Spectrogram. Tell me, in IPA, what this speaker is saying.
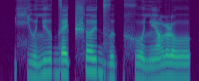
ç ɯ˧˩ lʲ ɯ˥ d ɛ˥ t͡ʃʰ ə˥ y̯ d͡z ɯ˧˩ k x ʊ˧˩ lʲ ɛ̃˨˥ lˠ ɭ ʊ˥

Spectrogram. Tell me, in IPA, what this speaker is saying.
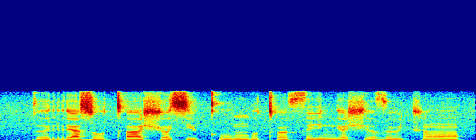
k ɨ rʲ a z u tʼ ɐ ʃ ɵ sʲ ʉ kʼ u ŋ u tʼ ɵ θ i nʲ ɐ ʃ ɨ ð ʉ t͡ʃ õ

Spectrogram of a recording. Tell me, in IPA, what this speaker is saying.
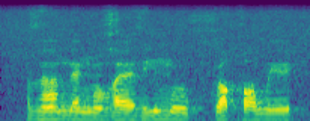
ð ã n ɛ ŋ õ ʁ ɛː ð i m ʊː xʷ ɛ q ɔ w ɪ

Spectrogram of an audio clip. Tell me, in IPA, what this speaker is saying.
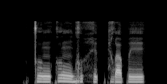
t̪ o˧ ŋ k o˥˧ ŋ ɡ u˧ h e˨ p̚ ɕ w a˧ p e˦

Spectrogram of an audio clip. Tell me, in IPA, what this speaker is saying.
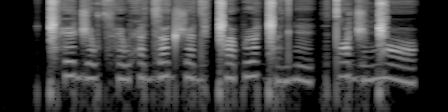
ǁʰ e d͡ʒ e w t͡sʰ e w ħ i d͡z ɐ d ʃ ɛ d ɘ ǁ ɐ p ɨ ɐ̯ ɡ͡ǁ ɛ d ŋ i | tˤ ɨ d͡ʒ ɘ ŋ͡ǁ ɔ

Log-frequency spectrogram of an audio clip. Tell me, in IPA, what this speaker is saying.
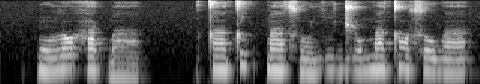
k͡p ũ˧ l ɔ˦ h a˦˨ ɡ͡b ã˨ | t ã˧ t i˦ k͡p ã˧ s ũ˨ j i˧ d͡ʒ o˧ m ã˦ t ɔ̃˦˨ s o˧ w ã˧

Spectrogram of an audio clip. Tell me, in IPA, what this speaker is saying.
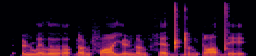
ʔ ə ɳ w ə l o ɾ ɔ ɠ ɑ ɳ f ɑ j e ɳ ɾ ɑ ɳ h ɛ d ə ɖ ɑ ɳ ɠ ɑ d e

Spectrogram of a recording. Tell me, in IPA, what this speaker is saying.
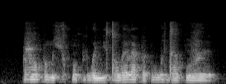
ɮ ɔ̃ p ə m ə ç ʊ p ɔ̃ p i w ə nʲ ɔ d ɒ w ɛ l æ p ɛ p u w i d æ kʷ æ̃ v ɪ

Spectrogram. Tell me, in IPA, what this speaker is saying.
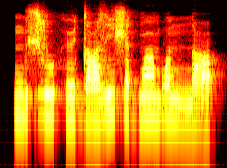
ŋ ø ʃ z u h ø d ɑ z i ʃ ɑ d b ɑ̃ b ɔ nː ɑ

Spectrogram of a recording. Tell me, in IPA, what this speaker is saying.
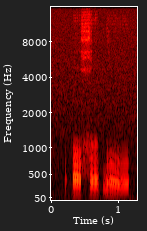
ʔ o x ʊ ɓ u

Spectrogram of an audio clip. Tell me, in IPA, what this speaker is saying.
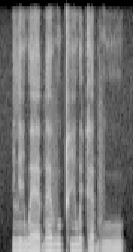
l i w ɛː b ɛː v uː kʰ i w e k ɛː b v uː

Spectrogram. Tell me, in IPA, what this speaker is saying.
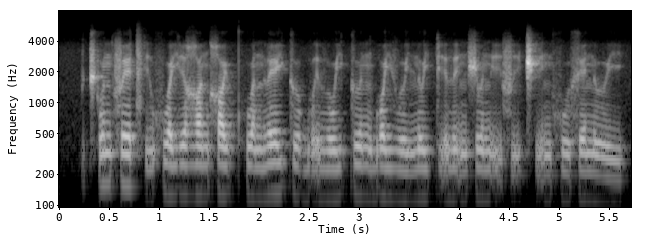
t͡ʃʼ u˦ n f e˦ t͡sʼ ḭ˨ xʷ a˨ j i˨ ʁ ʌ˨ n χ ʌ˨ j kʷʰ a˨ n ð e˦ j k ɯ˨ ɡʷ ḭ˨ ð u˨˦ j k ɯ˦ n ɡʷ ʌ˦ j β ɯ˨ j n ɯ˦ j k ḭ˦ ð ḭ˨ n ʃ ɯ˦ n ḭ˦˨ f ḭ˦ t͡ʃʼ ḭ˨ n xʷ ɯ˨ x e˦ n ɯ˦˨ j

